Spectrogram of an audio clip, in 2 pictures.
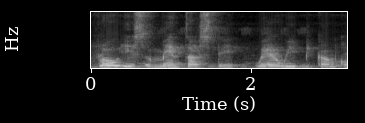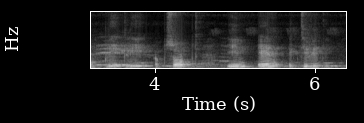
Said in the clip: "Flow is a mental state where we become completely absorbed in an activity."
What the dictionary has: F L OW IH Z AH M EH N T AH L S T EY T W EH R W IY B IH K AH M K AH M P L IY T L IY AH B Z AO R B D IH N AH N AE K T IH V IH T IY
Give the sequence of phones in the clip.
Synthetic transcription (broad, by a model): F L OW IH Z AH M EH N T AH L S T EY T W EH R W IY B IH K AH M K AH M P L IY T L IY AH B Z AO R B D IH N AH N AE K T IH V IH T IY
